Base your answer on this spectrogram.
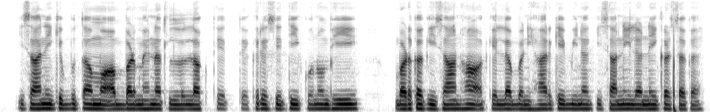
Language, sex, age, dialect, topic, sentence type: Chhattisgarhi, male, 18-24, Western/Budati/Khatahi, agriculture, statement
